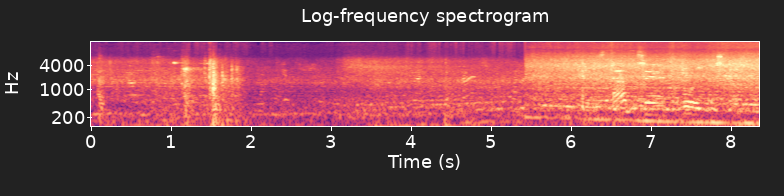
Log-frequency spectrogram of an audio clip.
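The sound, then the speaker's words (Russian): Sliding doors of a metro train closing over the train's steady, loud rumble. A sharp burst comes near the start, and the noise turns brighter and fuller in the second half. “Осторожно, двери закрываются.”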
